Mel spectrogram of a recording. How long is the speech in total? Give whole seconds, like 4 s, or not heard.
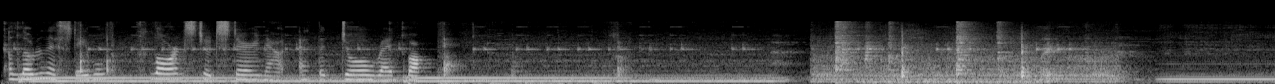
4 s.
